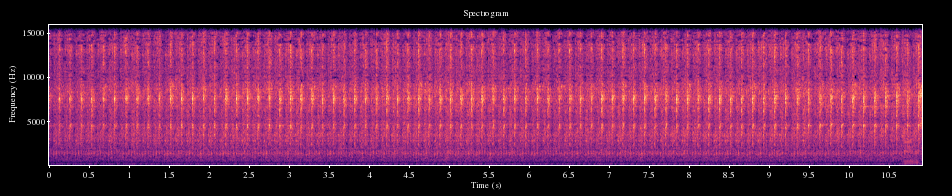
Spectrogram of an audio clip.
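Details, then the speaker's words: Opel Kadett B OHV 1.2 S engine, tuned with higher compression and camshaft, original carburettor refitted instead of Weber; even metallic ticking-knock about four per second at idle, locked to engine speed, owner suspects from below; unconfirmed. "so mit ein bisschen Hilfe von einer netten Dame habe ich das wieder hingekriegt aber jetzt habe ich Verdacht dass das Geräusch von unten kommt"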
